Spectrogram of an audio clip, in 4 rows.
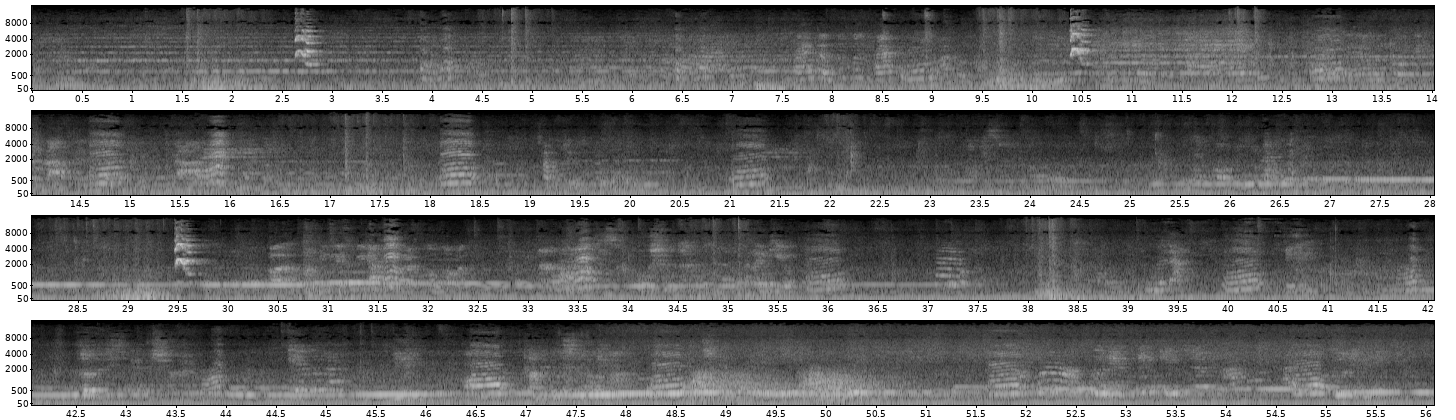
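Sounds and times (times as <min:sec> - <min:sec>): background music: 0:00.0 - 0:21.2, 0:22.6 - 0:38.4, 0:41.1 - 0:56.0
parakeet squawk: 0:02.6 - 0:03.1, 0:10.3 - 0:13.2, 0:29.4 - 0:30.0
steady background tone: 0:38.6 - 0:56.0.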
